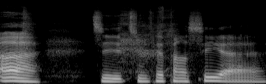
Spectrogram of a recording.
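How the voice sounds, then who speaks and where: The speaker has a Quebec accent, recorded very cleanly with a dry, close sound, no echo and a silent background. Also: man. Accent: Québécois French. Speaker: cycling traveller. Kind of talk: interview. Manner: halting.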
